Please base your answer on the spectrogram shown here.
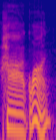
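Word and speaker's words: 학원: And there's a lengthy note here that says, in a nutshell, pronounced Hagwan, sort of like Wagwan, is a for-profit private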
